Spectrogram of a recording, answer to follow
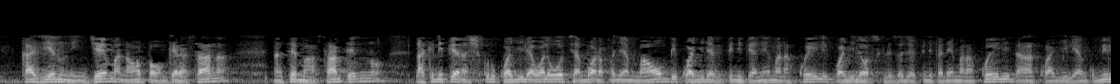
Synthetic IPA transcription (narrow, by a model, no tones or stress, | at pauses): kazijɛnuniɲd͡ʒɛmanawapaɔŋɡɛɾasana | nasɛmaːsantɛm̩nɔ | lakinipianaʃu̥kuɾukwaːʄilijawalɛwɔtɛambaɔwanafaɲamaɔmbikwaːʄilijavipindivjanɛɛmanakwɛlikwaːʄilijawasi̥kilizaʄiwavipindivjanɛɛmanakwɛlinakwaːʄilijaŋɡumi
